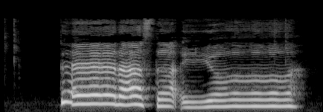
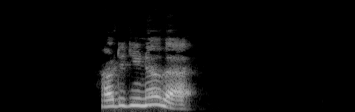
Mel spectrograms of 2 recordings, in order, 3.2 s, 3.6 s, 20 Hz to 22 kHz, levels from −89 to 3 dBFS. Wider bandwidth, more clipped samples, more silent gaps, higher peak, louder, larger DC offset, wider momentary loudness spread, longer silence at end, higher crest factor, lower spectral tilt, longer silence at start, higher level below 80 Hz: first, 11.5 kHz vs 7.4 kHz; neither; neither; first, -4 dBFS vs -10 dBFS; first, -18 LUFS vs -26 LUFS; neither; about the same, 8 LU vs 6 LU; second, 0.25 s vs 1.65 s; second, 14 dB vs 20 dB; second, -5.5 dB/octave vs -7 dB/octave; second, 0.6 s vs 1 s; first, -68 dBFS vs -76 dBFS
